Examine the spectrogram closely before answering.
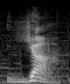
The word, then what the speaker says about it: Yah: These two letters are pronounced Yah, and they are the abbreviation for the proper name of the God of Israel, the divine name, Yahweh.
